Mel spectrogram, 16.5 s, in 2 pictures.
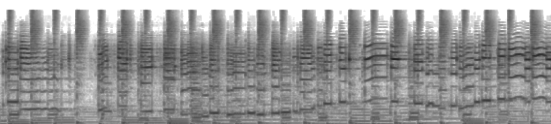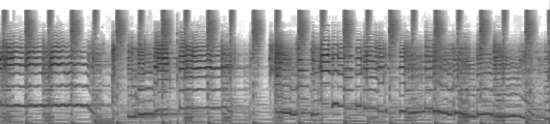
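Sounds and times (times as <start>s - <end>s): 
blues shuffle solo: 0.0s - 16.4s.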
